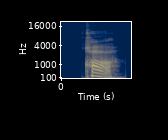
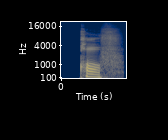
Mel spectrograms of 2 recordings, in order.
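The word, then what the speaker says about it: Qa (قاف): Number 11 begins with a letter whose sound is difficult for speakers of English to pronounce. Here it's connected to an Alif. – Repeat number 11 after the speaker. – Qa. Qa.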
